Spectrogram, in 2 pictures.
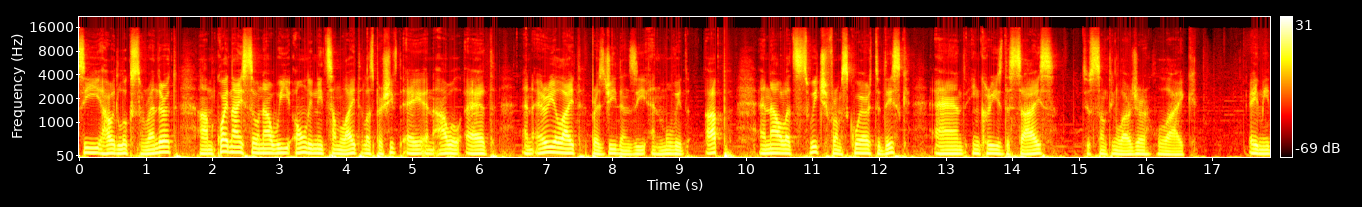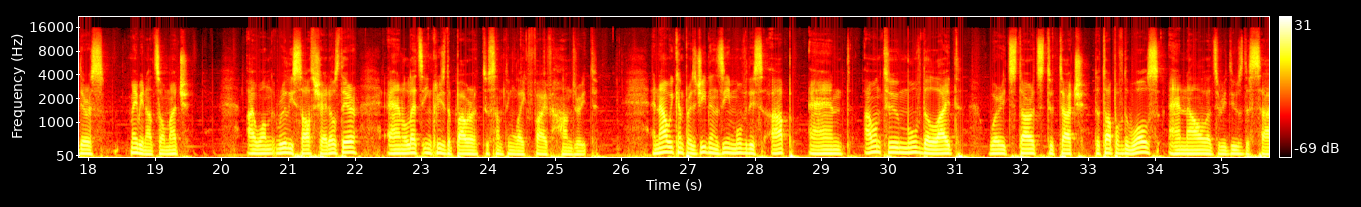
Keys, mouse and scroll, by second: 4.1 shift+a, 7.6 g, 7.9 z, 9.4 click, 10.3 click, 13.2 click, 22.9 click, 26.5 g, 27.0 z, 32.3 click, 34.0 click.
